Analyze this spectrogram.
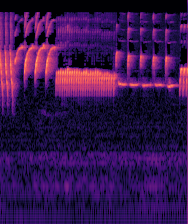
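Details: Lively canary song meant to prompt other canaries to sing: rising chirps repeated several times, then a flat, buzzy sustained trill, a thin steady whistle, and short ringing notes.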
